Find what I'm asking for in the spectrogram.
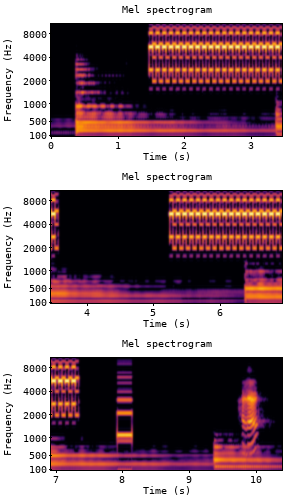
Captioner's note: phone rings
